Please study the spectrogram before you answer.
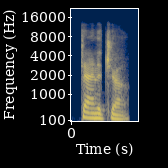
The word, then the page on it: tanager: Indian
